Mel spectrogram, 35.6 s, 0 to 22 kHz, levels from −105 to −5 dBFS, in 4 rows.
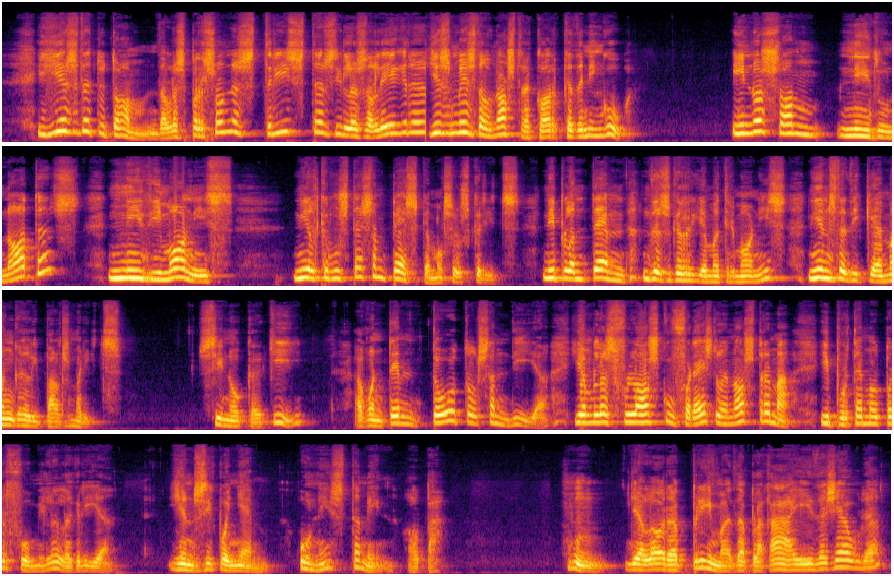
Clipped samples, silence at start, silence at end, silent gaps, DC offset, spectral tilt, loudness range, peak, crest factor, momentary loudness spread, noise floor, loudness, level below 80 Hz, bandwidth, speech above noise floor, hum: under 0.1%; 0.2 s; 0.1 s; none; under 0.1%; -5 dB/octave; 5 LU; 0 dBFS; 14 dB; 12 LU; -68 dBFS; -14 LUFS; -58 dBFS; 15.5 kHz; 54 dB; none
